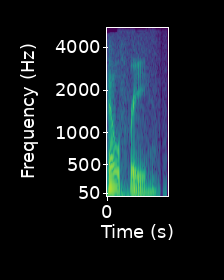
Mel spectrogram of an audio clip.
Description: [bel·fry]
